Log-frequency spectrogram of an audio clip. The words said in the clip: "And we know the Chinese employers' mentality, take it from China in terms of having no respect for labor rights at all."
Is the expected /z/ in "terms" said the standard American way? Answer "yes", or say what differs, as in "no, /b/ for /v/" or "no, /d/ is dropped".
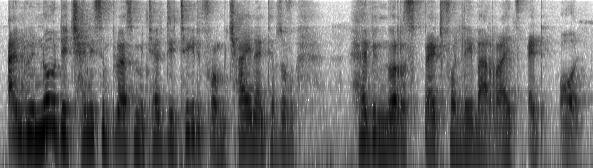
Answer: no, /s/ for /z/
